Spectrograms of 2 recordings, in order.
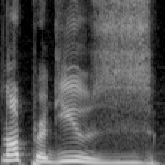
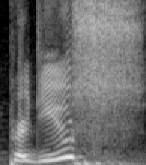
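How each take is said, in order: First: The word ends with a Z sound. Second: The word ends with an S sound. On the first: The speaker calls it wrong. "not D U Z E" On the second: The speaker calls it right. "It is P R O D U C E"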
